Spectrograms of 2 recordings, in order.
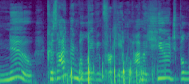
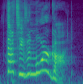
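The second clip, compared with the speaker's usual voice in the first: excited realisation; 12 semitones higher, 5 dB louder than usual. Retold or imitated. Sudden joyful realisation.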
